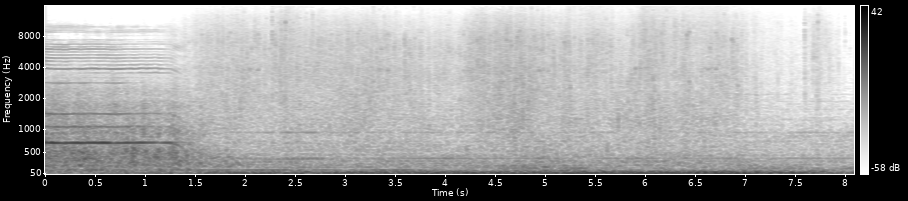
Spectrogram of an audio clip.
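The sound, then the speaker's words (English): A sharp, crackling lightning strike with a sizzling tone opens, called down by a sorcerer's command to seal a cave, then gives way to a deep, steady earth rumble that rolls on loudly for several seconds before easing off at the end. “Strike lightning! Tremble, O Earth! Seal this insolent whelp away from my sight!”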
